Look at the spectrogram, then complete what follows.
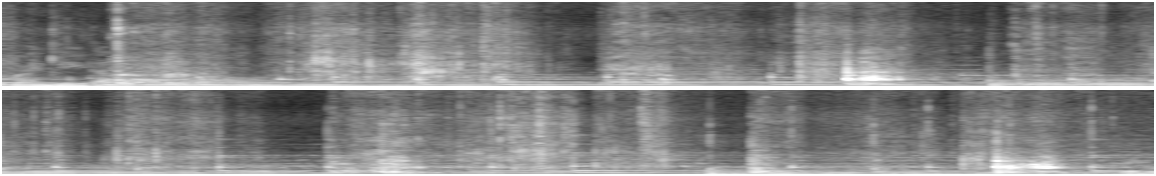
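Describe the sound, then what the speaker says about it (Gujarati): Spice masala roasting for garlic chutney in a kadai over low heat, giving a soft sizzle with repeated scraping stirs, while a person talks over it. "જો આ બધો મસાલો હવે શેકાઈ ગયો છે."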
